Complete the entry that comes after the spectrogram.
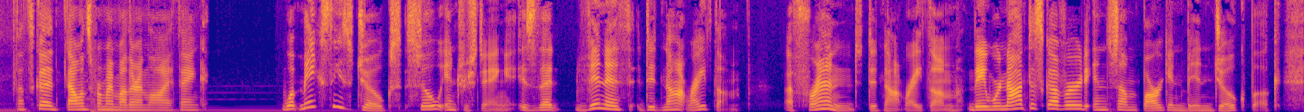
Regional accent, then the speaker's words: New Jersey, United States; All right. I grew up in New Jersey, but I can take it.

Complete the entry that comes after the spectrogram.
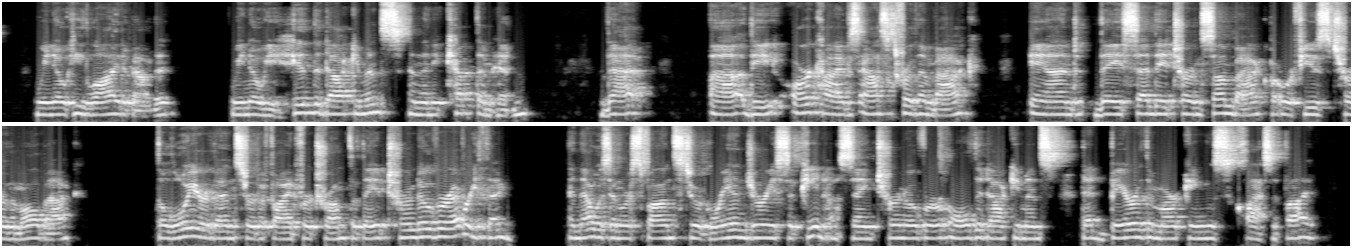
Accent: Chicago, Illinois, United States; I mean, I grew up in Chicago. I've never heard of even that kind of vote fraud.

